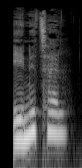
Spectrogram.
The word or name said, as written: endetal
